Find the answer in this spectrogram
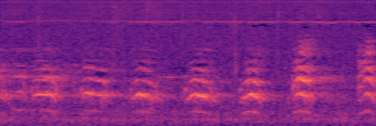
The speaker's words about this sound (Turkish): O saatte kuşların uyanışı ile ilgili çekim yapıyoruz. Şu an kuş sesleri yavaşça, yavaş yavaş artmakla birlikte henüz bir sessizlik olduğu söylenebilir.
